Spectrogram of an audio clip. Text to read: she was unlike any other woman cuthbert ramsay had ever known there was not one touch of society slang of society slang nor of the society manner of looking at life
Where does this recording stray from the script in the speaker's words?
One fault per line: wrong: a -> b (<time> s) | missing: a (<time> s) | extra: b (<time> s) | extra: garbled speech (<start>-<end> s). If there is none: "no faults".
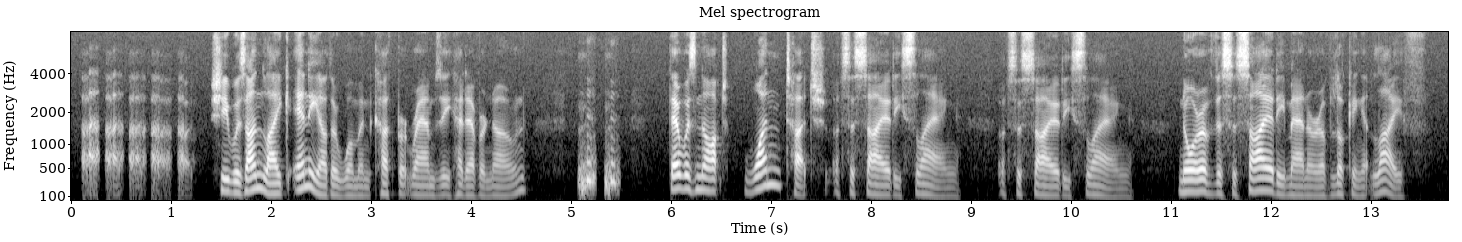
no faults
